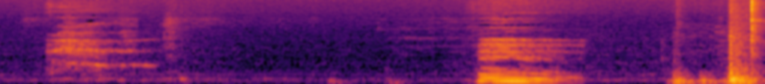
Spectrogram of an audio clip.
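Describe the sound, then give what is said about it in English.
Cats yowl and meow in a string of loud, drawn-out cries with strained, wavering tones, the longest call in the middle and a harsh burst near the end, with no talking. “What the shit is going on with the cats?”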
